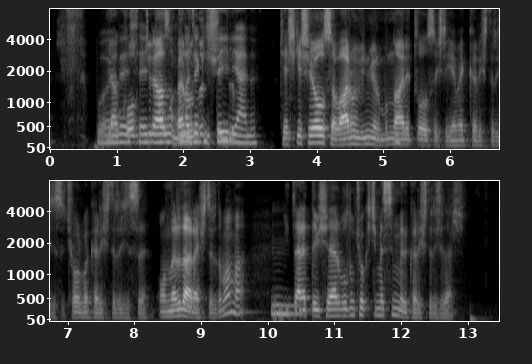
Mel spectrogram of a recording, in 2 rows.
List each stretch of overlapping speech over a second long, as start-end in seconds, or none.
0.8-2.9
